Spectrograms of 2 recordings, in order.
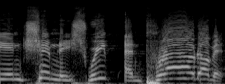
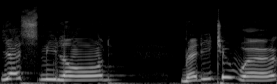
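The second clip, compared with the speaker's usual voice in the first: very slow, put-on dim-witted, slack-jawed peasant drawl. Mocking a speaker in a video as a peasant: put-on slack-jawed peasant voice. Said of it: "when people say slack-jawed".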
